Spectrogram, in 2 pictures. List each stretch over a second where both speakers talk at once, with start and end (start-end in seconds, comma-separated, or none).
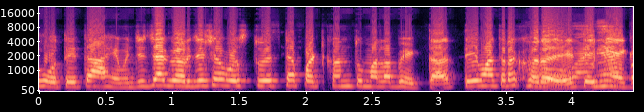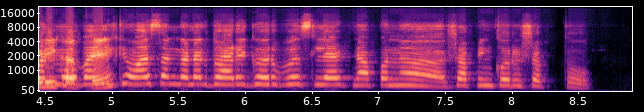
none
